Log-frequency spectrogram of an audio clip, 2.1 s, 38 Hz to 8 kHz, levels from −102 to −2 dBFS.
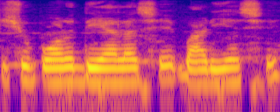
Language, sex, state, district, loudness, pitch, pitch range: Bengali, male, West Bengal, Dakshin Dinajpur, -14 LUFS, 155 Hz, 155-165 Hz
